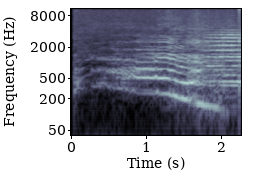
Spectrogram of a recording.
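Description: Lion roar sound effect: one long roar that grows louder and drops in pitch as it goes.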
